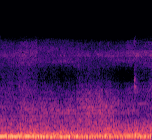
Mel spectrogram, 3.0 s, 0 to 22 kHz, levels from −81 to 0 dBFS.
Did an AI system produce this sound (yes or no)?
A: yes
